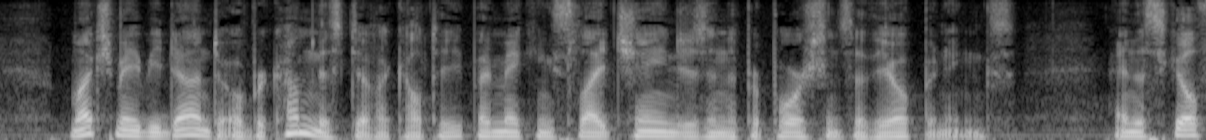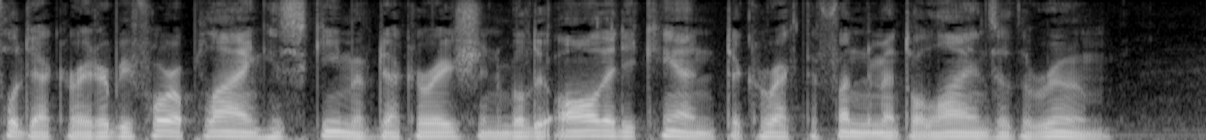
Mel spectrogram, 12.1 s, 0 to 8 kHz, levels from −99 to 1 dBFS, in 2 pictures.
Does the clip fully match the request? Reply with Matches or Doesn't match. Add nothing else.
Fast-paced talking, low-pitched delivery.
Matches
